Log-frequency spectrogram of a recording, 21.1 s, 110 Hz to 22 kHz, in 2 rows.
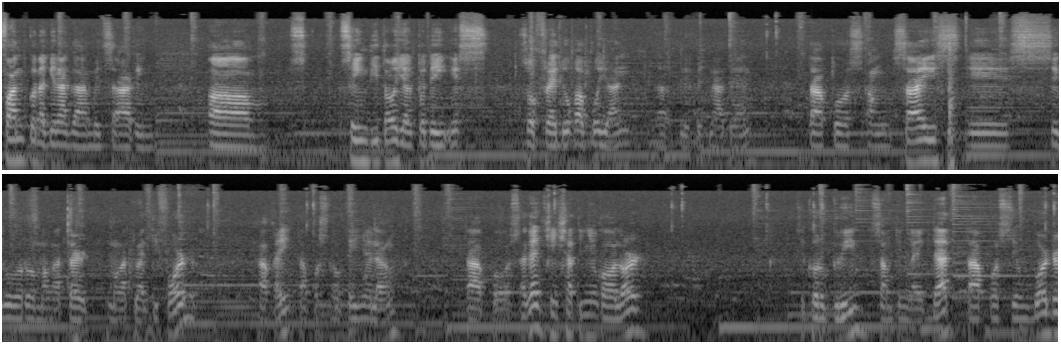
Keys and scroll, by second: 5.1-6.0 typing.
